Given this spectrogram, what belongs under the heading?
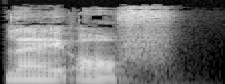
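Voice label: "layoff", British English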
